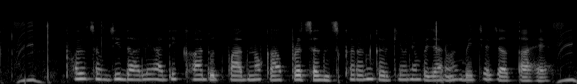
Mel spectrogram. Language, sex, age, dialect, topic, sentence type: Hindi, female, 36-40, Hindustani Malvi Khadi Boli, agriculture, statement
